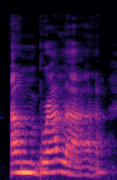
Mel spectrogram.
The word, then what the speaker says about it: umbrella: Do you know the stress is supposed to go on the brow? Umbrella. And I'd been saying it wrong my entire life.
